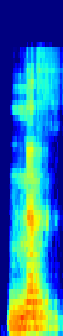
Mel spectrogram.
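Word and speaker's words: neuf: Y esa te suena el número nueve se escribe se pronuncia Perdón NF y su escritura es n e u f n e u f NF NF y el número 10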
